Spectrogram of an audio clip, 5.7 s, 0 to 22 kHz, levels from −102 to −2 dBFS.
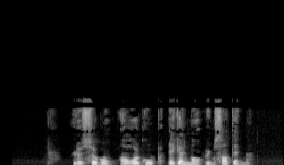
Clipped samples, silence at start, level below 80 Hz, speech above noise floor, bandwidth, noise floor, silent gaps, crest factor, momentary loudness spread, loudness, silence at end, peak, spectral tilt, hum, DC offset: under 0.1%; 1.45 s; -76 dBFS; 61 dB; 9.2 kHz; -86 dBFS; none; 20 dB; 12 LU; -25 LUFS; 0.7 s; -6 dBFS; -5.5 dB/octave; none; under 0.1%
